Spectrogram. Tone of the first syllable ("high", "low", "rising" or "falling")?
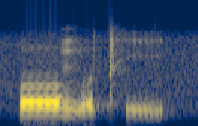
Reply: high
